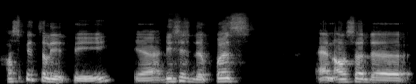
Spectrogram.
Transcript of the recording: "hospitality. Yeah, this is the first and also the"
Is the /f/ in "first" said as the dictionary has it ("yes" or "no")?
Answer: no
